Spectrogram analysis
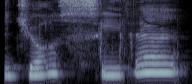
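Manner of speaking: ordinary delivery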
